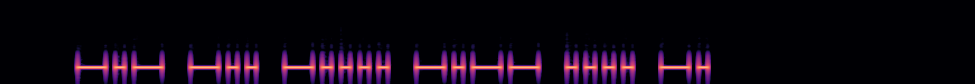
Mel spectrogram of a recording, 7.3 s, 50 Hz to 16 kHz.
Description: Morse code, heard as a keyed tone, about 17 wpm, 700 Hz. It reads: KD6YHN
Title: USA Call Signs 17wpm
